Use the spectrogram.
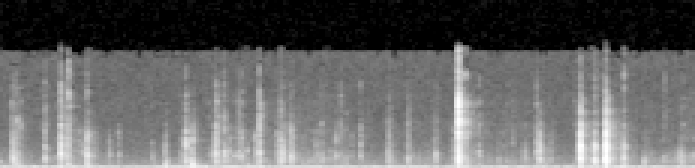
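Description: Fingertips with painted nails type on a vintage beige Fujitsu Siemens full-size plastic keyboard with a hollow case. Quick, dry clicking taps come in an uneven run, with a few sharper, brighter clacks standing out over a steady low hum.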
